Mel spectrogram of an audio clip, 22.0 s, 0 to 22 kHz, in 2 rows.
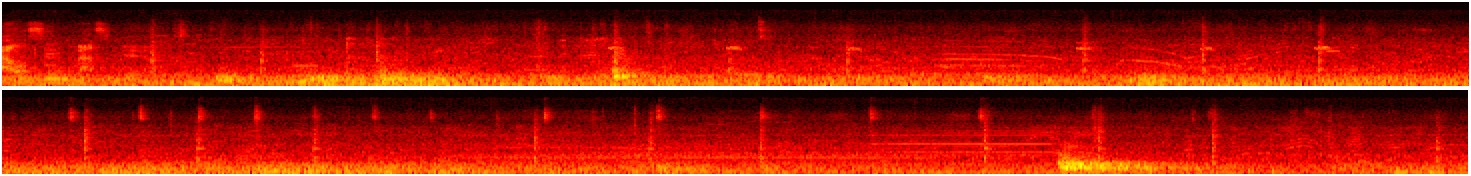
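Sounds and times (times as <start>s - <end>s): crowd chatter: 0.0s - 22.0s
faint steady held notes: 0.0s - 22.0s.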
